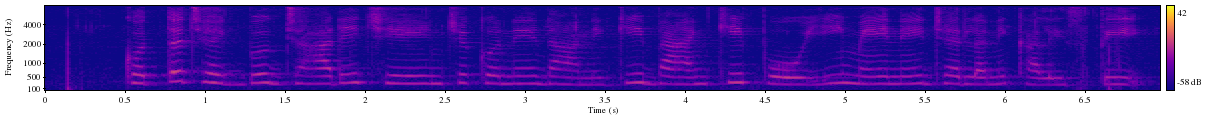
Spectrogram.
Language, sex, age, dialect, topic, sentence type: Telugu, female, 18-24, Southern, banking, statement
